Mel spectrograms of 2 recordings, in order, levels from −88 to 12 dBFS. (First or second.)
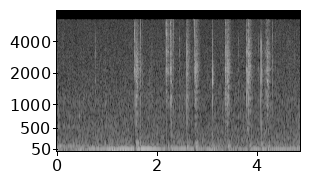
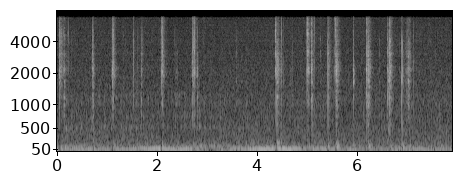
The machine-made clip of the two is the second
